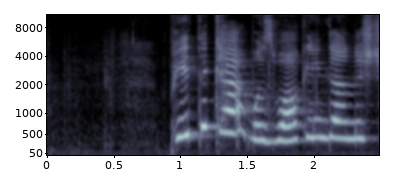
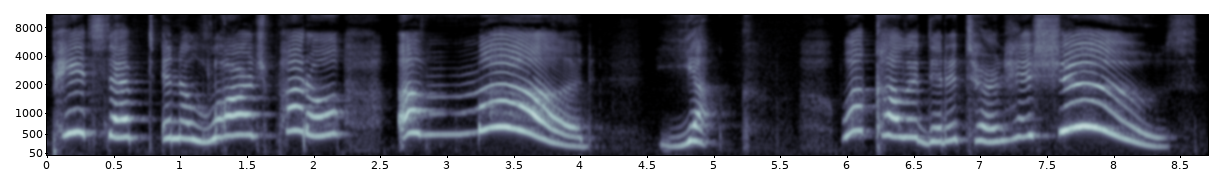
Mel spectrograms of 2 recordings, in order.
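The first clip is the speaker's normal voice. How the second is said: louder, higher storybook voice; lively read-aloud; 4 semitones higher, 4 dB louder, slower than usual. Acted. Girl reads Pete the Cat to preschoolers. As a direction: read with big excitement for kids.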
